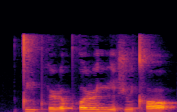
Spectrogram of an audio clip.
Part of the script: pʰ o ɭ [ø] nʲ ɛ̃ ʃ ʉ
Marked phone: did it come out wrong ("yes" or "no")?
yes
